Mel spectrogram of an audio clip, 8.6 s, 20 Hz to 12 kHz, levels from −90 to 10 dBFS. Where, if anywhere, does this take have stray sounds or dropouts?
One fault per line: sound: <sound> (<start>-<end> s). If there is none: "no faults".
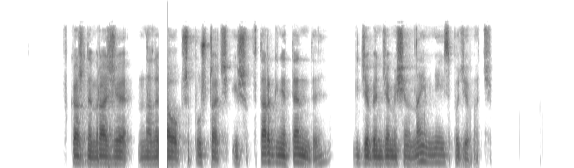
sound: dropout (2.4-2.5 s)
